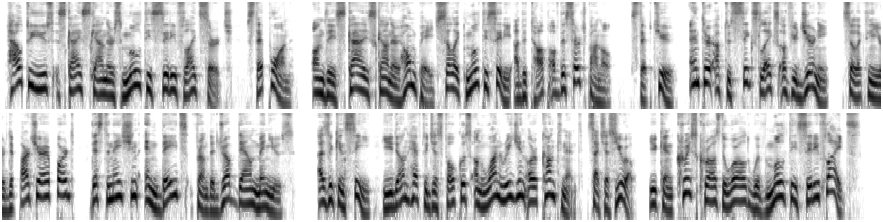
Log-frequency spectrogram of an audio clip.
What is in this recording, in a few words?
male polish voice over talent english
